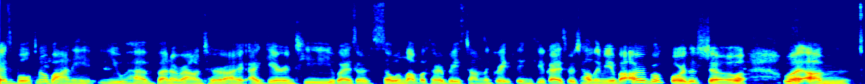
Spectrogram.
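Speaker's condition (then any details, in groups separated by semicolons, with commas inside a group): No condition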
